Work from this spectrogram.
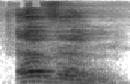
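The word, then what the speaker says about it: אבן: colocar aqui pedra em hebraico como é que se escreve al Bet nfit even even quer dizer pedra e a pedra ela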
